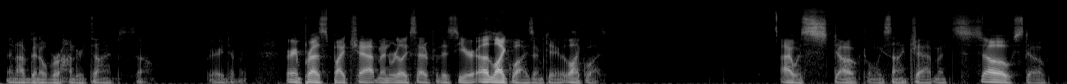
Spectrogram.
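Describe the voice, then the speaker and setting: A man hosting a casual live-stream Q&A as a professional speaker. He talks in an animated, chatty way, with bursts of excitement and a lot of fillers and restarts. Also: rumbling low, husky, no echo, studio quality.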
